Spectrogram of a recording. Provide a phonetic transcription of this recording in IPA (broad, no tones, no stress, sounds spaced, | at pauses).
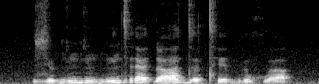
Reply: z ʏ ɡ ĩ ɡ ĩ b ĩ d r æ ɗ a d ə tʰ e b ʏ xʷ a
